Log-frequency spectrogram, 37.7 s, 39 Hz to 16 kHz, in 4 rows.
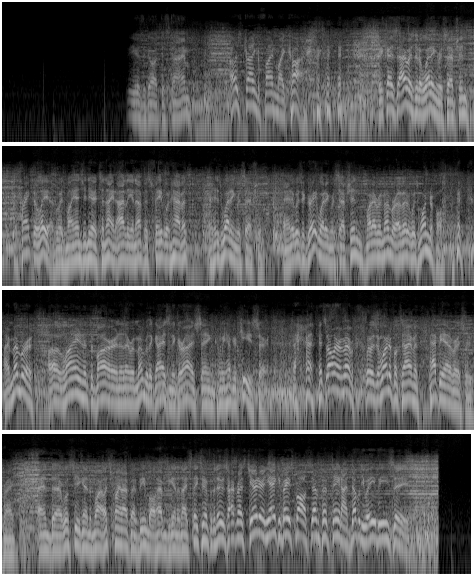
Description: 05-05-ingram-close-happy-anniversary.m4a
